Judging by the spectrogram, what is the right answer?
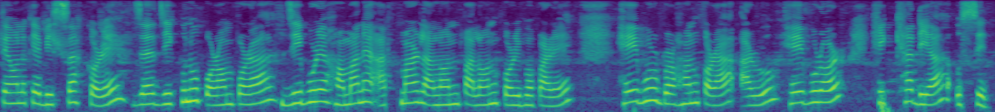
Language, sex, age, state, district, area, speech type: Assamese, female, 45-60, Assam, Dibrugarh, urban, read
